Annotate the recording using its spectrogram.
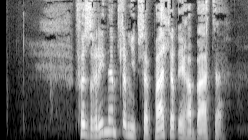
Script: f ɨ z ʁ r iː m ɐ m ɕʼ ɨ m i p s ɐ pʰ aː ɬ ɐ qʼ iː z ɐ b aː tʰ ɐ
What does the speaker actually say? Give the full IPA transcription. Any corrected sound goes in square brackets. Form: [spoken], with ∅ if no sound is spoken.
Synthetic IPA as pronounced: f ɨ z ʁ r iː [n] ɐ m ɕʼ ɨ m i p s ɐ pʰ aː ɬ ɐ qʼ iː [ʁ] ɐ b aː tʰ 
